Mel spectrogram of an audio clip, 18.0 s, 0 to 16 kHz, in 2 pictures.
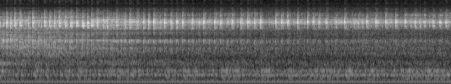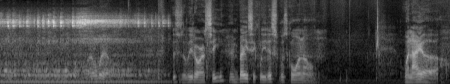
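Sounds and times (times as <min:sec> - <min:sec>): small gas engine idling: 0:00.0 - 0:12.5.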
